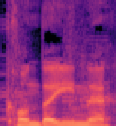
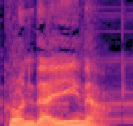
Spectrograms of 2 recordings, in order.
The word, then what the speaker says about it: Kondaine: Let's listen to one of the songs off it, Konden, and then talk about it. – You pronounce it Kondaine. – Kondaine. – Yeah, Kondaine.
